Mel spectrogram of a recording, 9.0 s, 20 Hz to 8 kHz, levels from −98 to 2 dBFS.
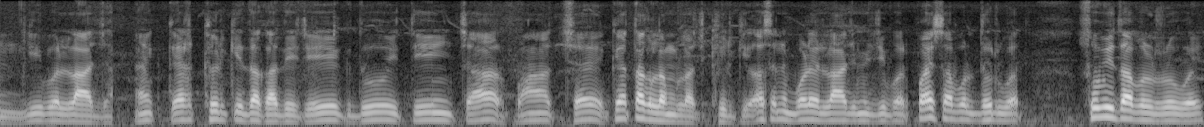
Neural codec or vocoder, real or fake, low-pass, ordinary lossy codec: none; real; none; none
